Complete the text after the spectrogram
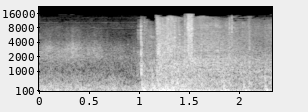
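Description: A heavy thud lands on wood.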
